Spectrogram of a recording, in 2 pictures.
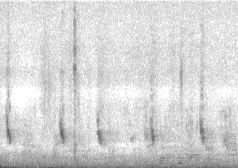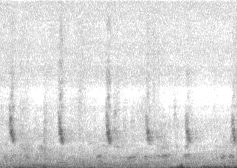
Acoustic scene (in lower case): park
